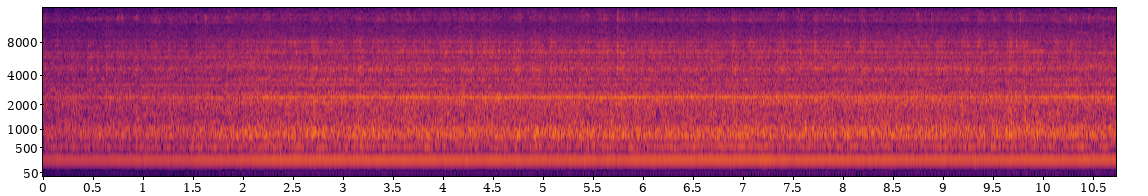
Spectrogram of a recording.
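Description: An electric blender grinds garlic with grapes and honey into a fine herbal paste, running as a loud, continuous motor whine with a steady high hum that never changes pitch and no speech over it.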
